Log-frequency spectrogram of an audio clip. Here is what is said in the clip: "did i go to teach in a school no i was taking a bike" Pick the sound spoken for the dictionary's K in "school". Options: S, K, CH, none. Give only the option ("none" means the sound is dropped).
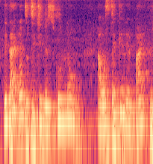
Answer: K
